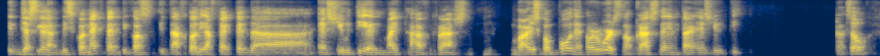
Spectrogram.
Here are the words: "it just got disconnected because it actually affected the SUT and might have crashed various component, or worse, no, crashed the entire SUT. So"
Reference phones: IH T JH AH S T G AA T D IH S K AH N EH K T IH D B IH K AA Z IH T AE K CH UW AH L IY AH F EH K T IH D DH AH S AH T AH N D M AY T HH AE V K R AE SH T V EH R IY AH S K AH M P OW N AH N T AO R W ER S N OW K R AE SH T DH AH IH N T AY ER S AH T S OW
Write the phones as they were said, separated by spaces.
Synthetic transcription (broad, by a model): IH T JH AH S T G AA T D IH S K AH N EH K T IH D B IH K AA S IH T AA K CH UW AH L IY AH F EH K T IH D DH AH S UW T AH N D M AY T HH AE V K R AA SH T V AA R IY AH S K AH M P OW N AH N T AO R W ER S N OW K R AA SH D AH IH N T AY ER S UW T S OW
